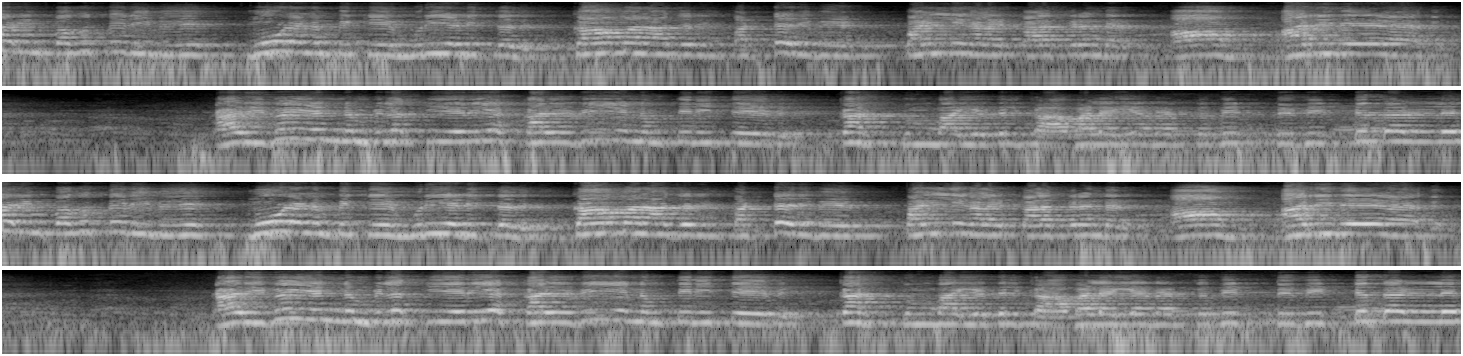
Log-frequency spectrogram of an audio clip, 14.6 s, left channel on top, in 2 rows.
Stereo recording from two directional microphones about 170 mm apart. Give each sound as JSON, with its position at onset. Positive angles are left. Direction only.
{"t": 0.3, "sound": "a woman's voice", "side_deg": -40}
{"t": 8.4, "sound": "a woman's voice", "side_deg": -35}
